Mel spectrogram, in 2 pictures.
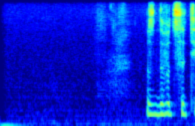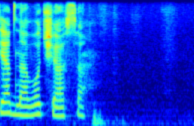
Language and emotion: Russian, neutral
